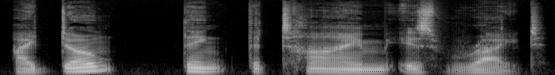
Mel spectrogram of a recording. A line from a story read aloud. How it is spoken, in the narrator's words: she replied slowly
